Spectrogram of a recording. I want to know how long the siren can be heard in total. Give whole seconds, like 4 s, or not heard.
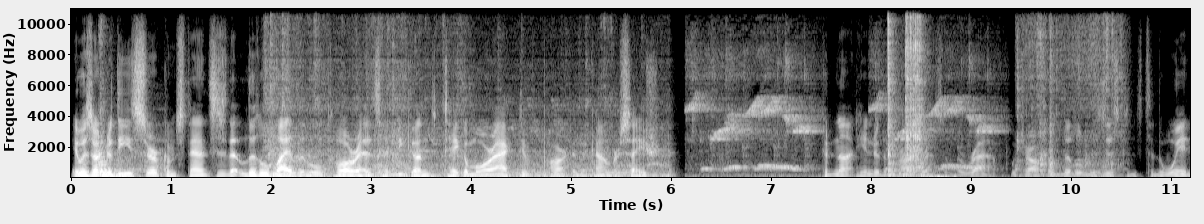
not heard.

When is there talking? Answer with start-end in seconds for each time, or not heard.
0.0-6.0, 7.5-11.1.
